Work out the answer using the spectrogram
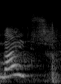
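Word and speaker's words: knight: play on words plus the K and night is silent and we're called the silent nights we're called the silent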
